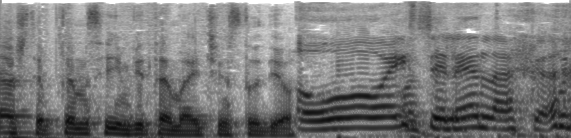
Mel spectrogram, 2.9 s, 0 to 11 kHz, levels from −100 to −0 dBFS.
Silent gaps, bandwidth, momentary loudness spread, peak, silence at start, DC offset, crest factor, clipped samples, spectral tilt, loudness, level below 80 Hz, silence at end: none; 11 kHz; 3 LU; 0 dBFS; 0 s; under 0.1%; 10 dB; under 0.1%; -6 dB/octave; -11 LUFS; -32 dBFS; 0 s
